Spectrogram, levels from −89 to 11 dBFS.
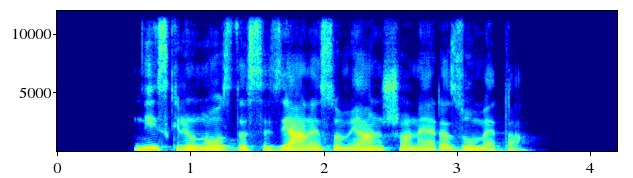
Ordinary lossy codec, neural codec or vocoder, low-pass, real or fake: none; codec, 24 kHz, 6 kbps, HILCodec; none; fake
